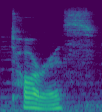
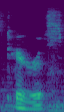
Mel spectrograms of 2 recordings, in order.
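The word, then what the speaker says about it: Taris: So last time we confronted Taurus. I always keep mispronouncing it as Terrace, but the former Romulan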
